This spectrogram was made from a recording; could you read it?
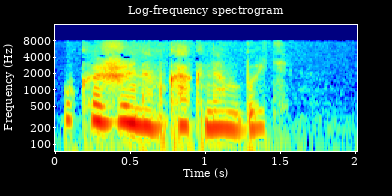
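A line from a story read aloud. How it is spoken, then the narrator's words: Whisper. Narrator (Russian): зашептала Бетси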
